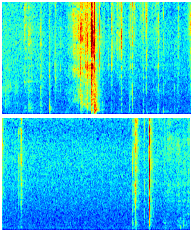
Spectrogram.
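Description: Scissors snip through duct tape for a small wallet: one sharp, loud cut among scattered light clicks and handling rustles, then a pair of quieter snips near the end, all close up with no voices.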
